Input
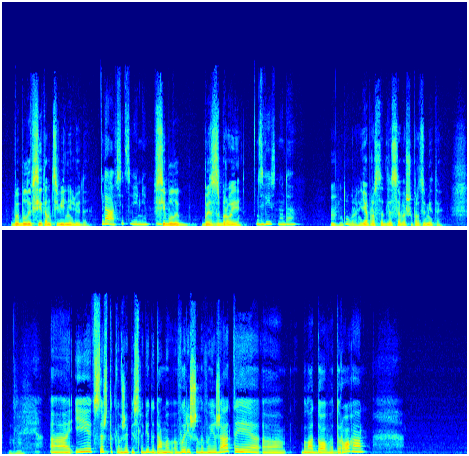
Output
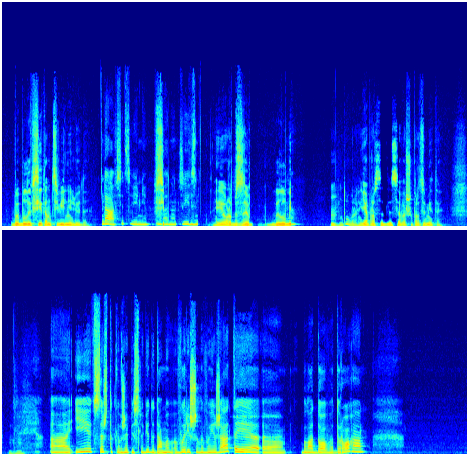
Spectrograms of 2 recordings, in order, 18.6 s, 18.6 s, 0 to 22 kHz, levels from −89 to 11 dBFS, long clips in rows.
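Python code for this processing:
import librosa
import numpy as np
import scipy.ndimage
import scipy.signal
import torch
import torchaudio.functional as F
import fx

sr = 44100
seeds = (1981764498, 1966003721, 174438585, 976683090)

y = fx.spec_expand(x, sr, power=1.7, at=(7.45, 7.95))
y = fx.small_body(y, sr, hz=(580.0, 1700.0, 3700.0), ring_ms=45, db=15, at=(13.85, 14.89))
y = fx.edit(y, sr, fx.reverse_span(start_s=3.23, length_s=2.55), tone=tone)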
